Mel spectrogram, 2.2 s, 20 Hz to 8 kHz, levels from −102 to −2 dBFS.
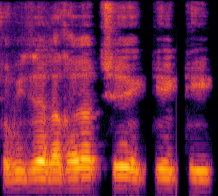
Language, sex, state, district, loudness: Bengali, male, West Bengal, Jhargram, -22 LUFS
